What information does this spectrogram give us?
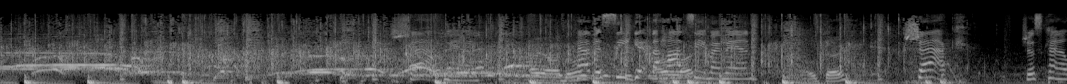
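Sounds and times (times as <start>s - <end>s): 
high whoops: 0.0s - 5.4s
group of students clapping: 0.0s - 9.2s
speech: 6.2s - 7.5s, 8.2s - 10.6s.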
